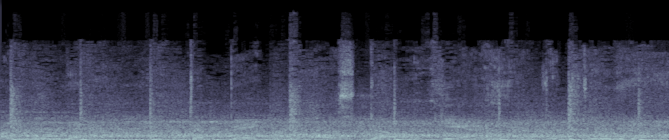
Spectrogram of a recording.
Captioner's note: crowd cheers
